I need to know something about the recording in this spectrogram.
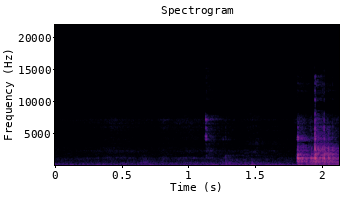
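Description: Near silence, room tone, for most of the moment, then a sudden burst near the end, the start of a laugh.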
